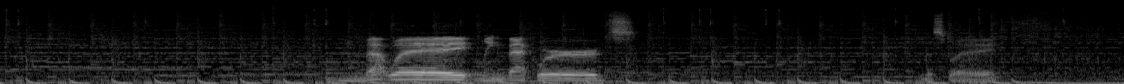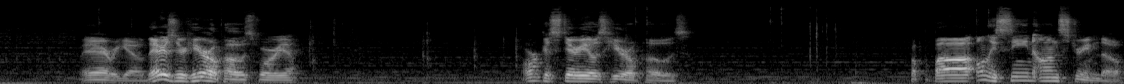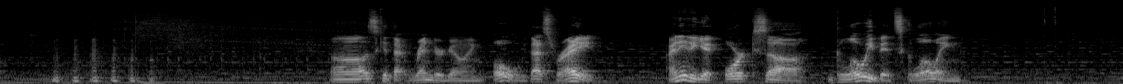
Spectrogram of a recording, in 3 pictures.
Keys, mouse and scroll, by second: 0.2 right click, 1.4-2.7 drag, 3.3 right click, 4.5-6.7 drag, 7.1 right click, 7.9 right click, 8.9 click, 10.6-12.2 drag, 14.1 shift+`, 18.9 click, 21.0 right click, 26.2 click, 33.0 click.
